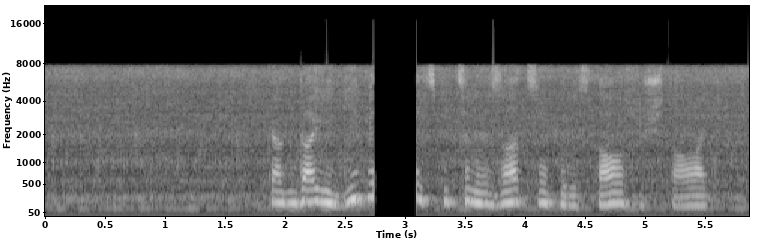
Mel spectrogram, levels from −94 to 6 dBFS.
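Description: At 2.74 s the speech halts and falls to silence until 3.10 s, a rebuffering stall: playback used up its downloaded audio and waited for more to arrive. The clip then picks up exactly where it broke off, so no syllables go missing. That continuity separates it from a dropout or packet loss, which skips material. Here the stall only inserts about 0.36 s of dead air, stretching the timeline.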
